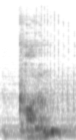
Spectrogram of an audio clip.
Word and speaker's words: column: really tricky to remember the silent n in the words solemn autumn column and him i remind myself that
